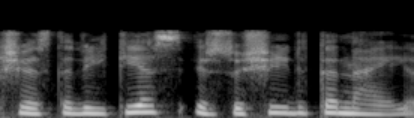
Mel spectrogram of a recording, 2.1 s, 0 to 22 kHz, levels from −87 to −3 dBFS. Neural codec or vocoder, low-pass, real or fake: codec, 16 kHz, 2 kbps, FunCodec, trained on LibriTTS, 25 frames a second; 7.2 kHz; fake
